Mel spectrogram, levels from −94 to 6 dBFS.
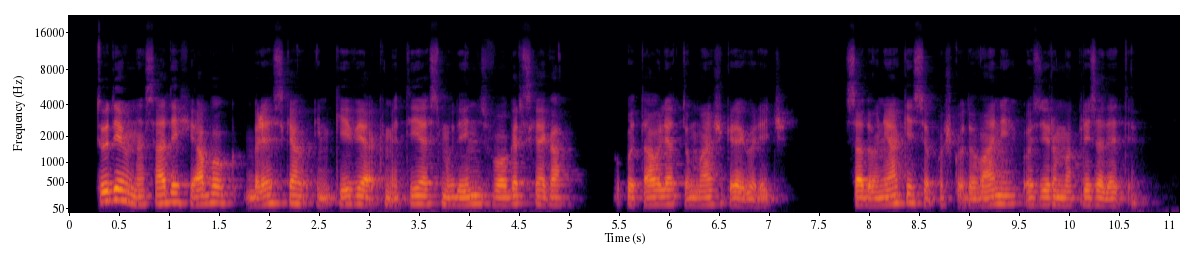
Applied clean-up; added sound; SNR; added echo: neural mask model Resemble Enhance denoiser.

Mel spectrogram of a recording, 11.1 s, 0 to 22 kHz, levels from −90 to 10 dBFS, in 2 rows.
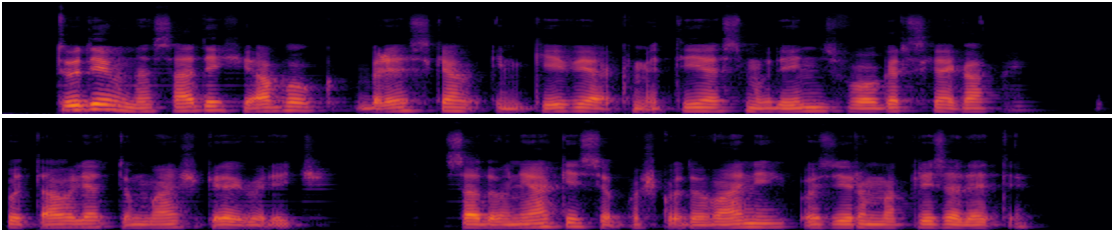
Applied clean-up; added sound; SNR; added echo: neural mask model DeepFilterNet 3.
